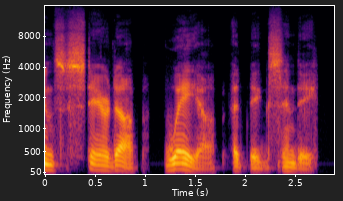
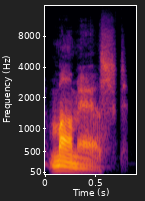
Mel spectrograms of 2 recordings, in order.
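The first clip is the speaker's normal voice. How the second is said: plain reading voice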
